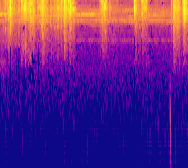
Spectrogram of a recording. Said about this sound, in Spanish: Se alborotó la chicharra. Podcast en la selva. Podcast en la selva. Bueno, es que aquí en la selva hay mucho bicho. Entenderán ustedes.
